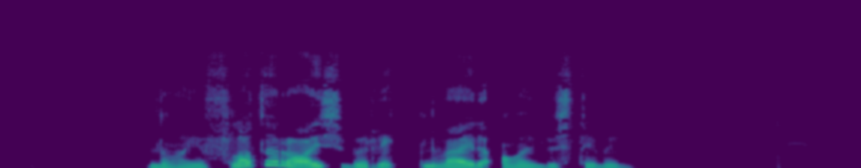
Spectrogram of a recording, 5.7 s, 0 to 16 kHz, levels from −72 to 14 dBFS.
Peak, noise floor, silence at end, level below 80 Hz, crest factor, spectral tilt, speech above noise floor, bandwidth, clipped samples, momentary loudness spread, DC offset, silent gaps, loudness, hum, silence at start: -2 dBFS; -79 dBFS; 1.55 s; -74 dBFS; 20 dB; -6.5 dB/octave; 60 dB; 11 kHz; under 0.1%; 13 LU; under 0.1%; none; -21 LUFS; none; 1 s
